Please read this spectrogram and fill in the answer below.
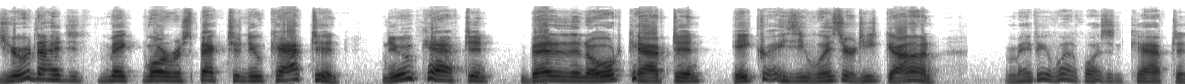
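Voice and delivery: loud hollering, yelled put-on character voice. Shmi tries to yell across to the lizard folk, yelling in character. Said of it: "trying to yell to them and be like".

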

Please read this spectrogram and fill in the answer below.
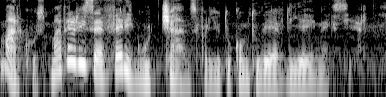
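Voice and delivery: put-on slow, sing-song Italian accent. Retelling what Massimo told the driver: Italian accent imitating Massimo. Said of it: "Try and put on the Italian accent".

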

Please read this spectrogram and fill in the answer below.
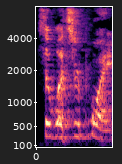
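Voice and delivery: snide, sarcastic, so-what tone. Acting out a reply to parents worried about tantrums: acting out a sarcastic reply. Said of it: "in a sarcastic way".

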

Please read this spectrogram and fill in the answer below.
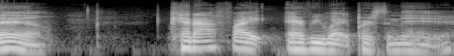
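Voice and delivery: normal talking voice

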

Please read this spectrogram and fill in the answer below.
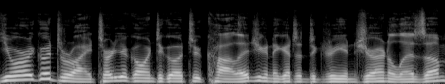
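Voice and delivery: ordinary talk, nothing marked

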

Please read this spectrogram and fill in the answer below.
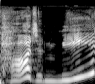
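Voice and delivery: put-on faint, vaguely British accent. Reading out a line, speaking as Catherine in Catherine's vaguely British accent. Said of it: "Catherine has a slight accent that's vaguely British, which is why I'm doing that voice".

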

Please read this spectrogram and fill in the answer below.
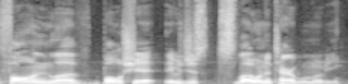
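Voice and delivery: ordinary delivery

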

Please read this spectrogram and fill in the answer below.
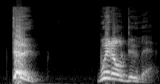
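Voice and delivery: very loud, growling, fatherly dad voice. Retelling warning someone who had just hit a button, growled in dad voice. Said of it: "I growled it in my dad voice".

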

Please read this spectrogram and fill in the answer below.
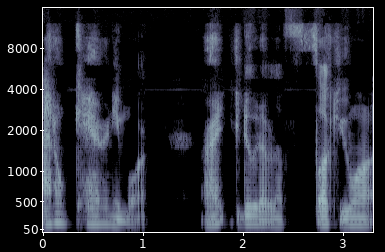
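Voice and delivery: secretive whisper. Speaker telling the listener a secret, whispering. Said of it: "That's why I'm whispering".

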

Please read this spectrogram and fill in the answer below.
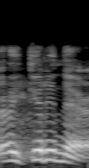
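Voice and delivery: high, put-on childlike kid voice. Retelling what a kid shouted on seeing the speaker, put-on kid voice. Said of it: "This is a kid voice".

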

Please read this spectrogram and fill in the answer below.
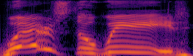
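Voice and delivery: shrill, very high screaming shout, acted out. Telling a story about a guy reading a newspaper, retelling own screaming at him. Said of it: "I'm just screaming at him".

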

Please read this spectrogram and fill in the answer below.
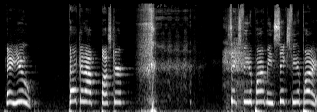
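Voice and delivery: very high, put-on cartoon puppet frog voice. Asked on the spot to do Kermit the Frog voice. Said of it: "Is it like my Kermit the Frog voice?".

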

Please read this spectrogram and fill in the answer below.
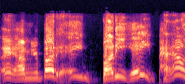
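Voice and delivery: very high, overfriendly, chummy buddy-buddy voice. Describing good cop, bad cop from TV: imitating a friendly good cop. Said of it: "One cop comes in and".

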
